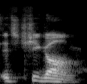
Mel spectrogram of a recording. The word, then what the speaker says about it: Qigong: It's qigong. He's saying it wrong.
